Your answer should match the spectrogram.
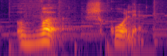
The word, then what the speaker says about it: в школе: Поэтому мы произносим предлог и слово вместе. В школе. Наша «в» превращается в «ф», и это нормально, потому что так нам удобнее произносить это слово.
